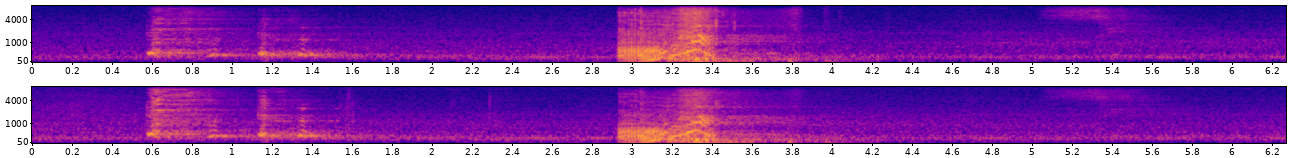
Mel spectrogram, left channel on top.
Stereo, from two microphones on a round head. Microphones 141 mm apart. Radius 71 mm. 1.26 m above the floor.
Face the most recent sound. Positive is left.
turn(degrees=45)  # may be behind; listen again after turning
